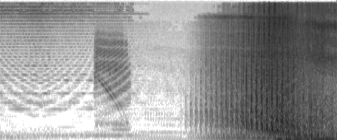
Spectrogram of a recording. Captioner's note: helicopter blades whirring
